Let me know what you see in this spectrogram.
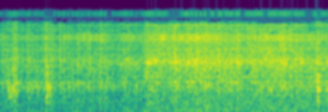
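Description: Garlic and anchovy fillets sizzling in hot olive oil in a steel frying pan, with a few small crackles; the sizzle grows a little louder about two seconds in.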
